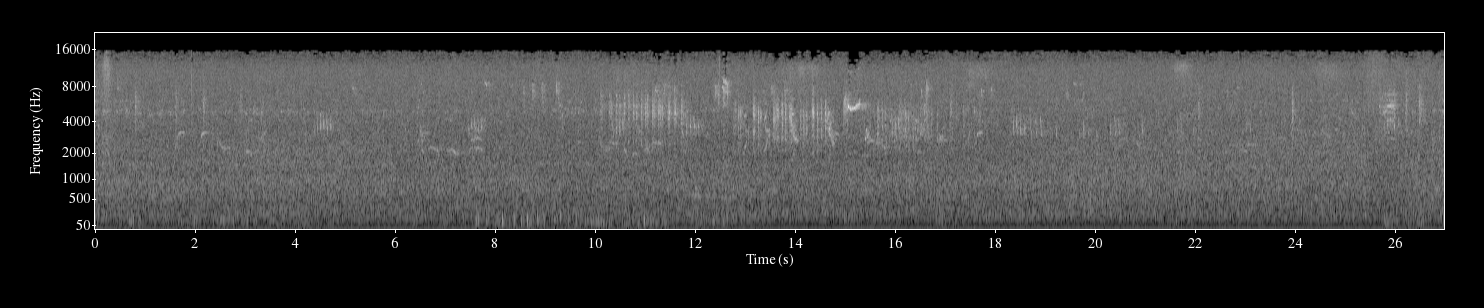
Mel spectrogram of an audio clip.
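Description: Small birds chirping and calling now and then over a steady hiss. The calls come thickest in the middle.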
